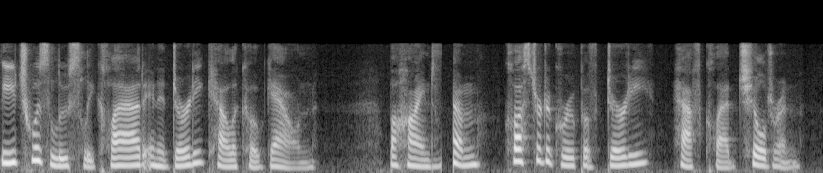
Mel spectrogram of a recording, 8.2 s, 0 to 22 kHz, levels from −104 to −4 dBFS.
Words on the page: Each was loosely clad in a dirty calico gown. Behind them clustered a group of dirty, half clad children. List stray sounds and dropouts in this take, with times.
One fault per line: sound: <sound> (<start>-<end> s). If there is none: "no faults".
sound: dropout (4.4-4.5 s)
